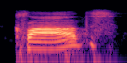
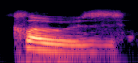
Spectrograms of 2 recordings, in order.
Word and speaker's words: clothes: uh the dictionary, okay, it tells you to not pronounce the th saying clothes. Okay, sort of like close the door.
